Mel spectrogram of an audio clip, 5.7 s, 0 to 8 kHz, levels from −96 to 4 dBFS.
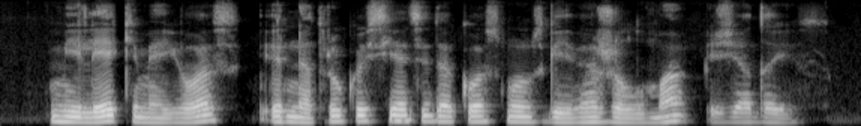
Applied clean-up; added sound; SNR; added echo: none; none; none; none.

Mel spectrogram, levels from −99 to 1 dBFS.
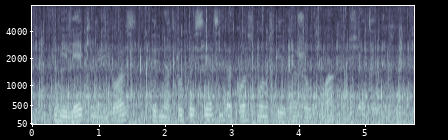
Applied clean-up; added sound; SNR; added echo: none; Boiling; 0 dB; none.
